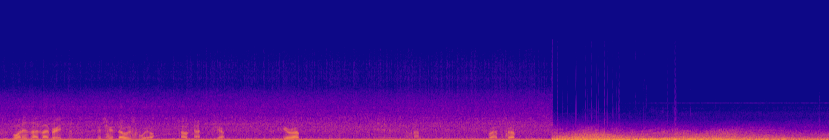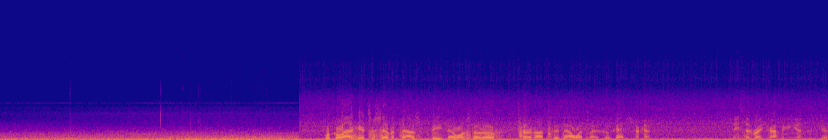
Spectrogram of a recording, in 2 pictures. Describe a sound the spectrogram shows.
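A jet engine hums steadily in a cockpit.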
